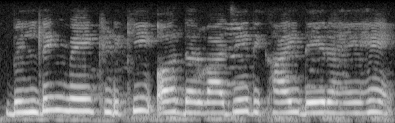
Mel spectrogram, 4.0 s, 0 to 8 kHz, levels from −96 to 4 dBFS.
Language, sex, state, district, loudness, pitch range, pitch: Hindi, female, Madhya Pradesh, Bhopal, -13 LUFS, 260-290 Hz, 265 Hz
